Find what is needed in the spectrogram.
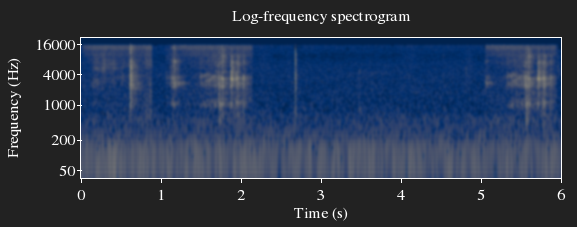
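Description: A few faint, scattered clicks and small mouth-like ticks over a low steady hum, with no speech.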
